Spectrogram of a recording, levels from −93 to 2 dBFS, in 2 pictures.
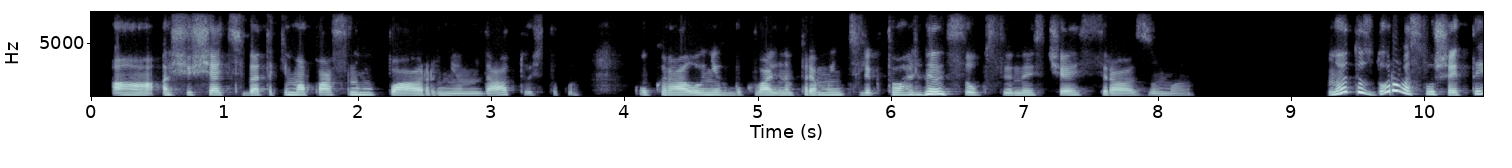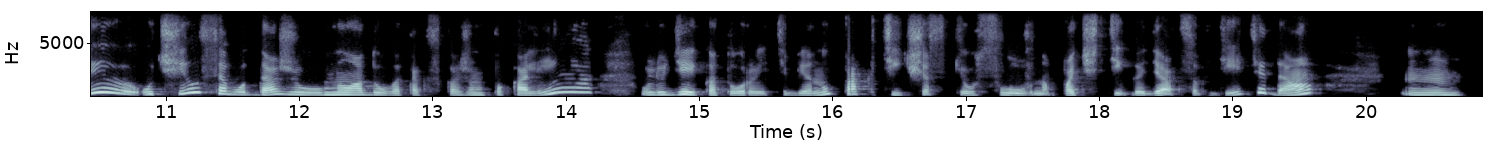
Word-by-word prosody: А, 170 Hz, -3 st, +5 dB
ощущать 185 Hz, +2 st, 0 dB
себя 180 Hz, -1 st, +1 dB
таким 185 Hz, +1 st, -2 dB
опасным 180 Hz, +1 st, +1 dB
парнем, 155 Hz, -3 st, +2 dB
да, 165 Hz, +6 st, +3 dB
то 140 Hz, -8 st, -13 dB
есть 140 Hz, -, -18 dB, 0.6 s
украл 180 Hz, -1 st, +2 dB
у 180 Hz, -, +2 dB
них 175 Hz, -1 st, 0 dB
буквально 165 Hz, +1 st, +1 dB
прям 170 Hz, 0 st, 0 dB
интеллектуальную 195 Hz, +6 st, +2 dB
собственность, 175 Hz, -5 st, -4 dB
часть 175 Hz, 0 st, -2 dB
разума. 150 Hz, -2 st, -3 dB, 1.0 s
Ну, -, -, +5 dB
это 415 Hz, -1 st, +5 dB
здорово. 285 Hz, -4 st, +6 dB
Слушай, 230 Hz, -6 st, +1 dB
ты 180 Hz, +8 st, -2 dB, 0.4 s
учился 275 Hz, -, +1 dB
вот 205 Hz, -4 st, -4 dB
даже 210 Hz, +2 st, +1 dB
у 180 Hz, -2 st, -2 dB
молодого, 190 Hz, -4 st, +1 dB
так 160 Hz, 0 st, -8 dB
скажем, 165 Hz, +1 st, -7 dB
поколения, 315 Hz, -, -1 dB, 0.3 s
у -, -, -5 dB
людей, 200 Hz, +2 st, +2 dB
которые 160 Hz, -5 st, -3 dB
тебе, 155 Hz, +1 st, -7 dB
ну, 225 Hz, +10 st, -2 dB
практически, 190 Hz, -, -5 dB
условно 150 Hz, -2 st, -5 dB
почти 165 Hz, 0 st, -3 dB
годятся 140 Hz, -3 st, 0 dB
в -, -, -22 dB
дети, 230 Hz, -, -3 dB
да? 335 Hz, -1 st, +3 dB, 0.7 s
М 175 Hz, -3 st, -4 dB
175 Hz, 125 wpm, -24 LUFS, 160-200 Hz, 1.0 s, здорово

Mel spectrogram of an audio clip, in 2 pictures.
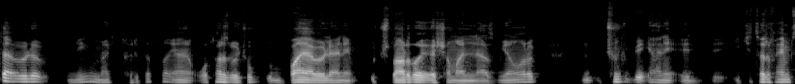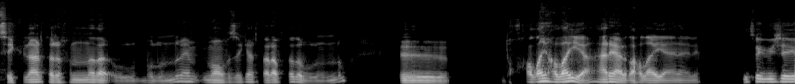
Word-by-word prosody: de 165 Hz, -, +7 dB
öyle, 135 Hz, -1 st, +2 dB, 0.3 s
ne 100 Hz, -, -15 dB
bileyim, 120 Hz, -1 st, -9 dB
belki 100 Hz, 0 st, -11 dB
tarikat 100 Hz, +7 st, -17 dB
falan 130 Hz, -2 st, -12 dB
yani 100 Hz, -1 st, -5 dB
o 105 Hz, -, -8 dB
tarz 115 Hz, -2 st, 0 dB
böyle 105 Hz, -1 st, 0 dB
çok, 115 Hz, +1 st, -10 dB
bayağı, 100 Hz, +3 st, +5 dB
böyle, 95 Hz, -1 st, +3 dB
hani, 90 Hz, -1 st, -3 dB
uçlarda 105 Hz, +1 st, +4 dB
yaşaman 90 Hz, -2 st, 0 dB
lazım 80 Hz, +2 st, -7 dB
genel 100 Hz, +2 st, -5 dB
olarak. 120 Hz, +1 st, -3 dB, 0.4 s
Imm, -, -, -11 dB
çünkü 125 Hz, 0 st, -5 dB
bi 110 Hz, -, -1 dB
hani, 100 Hz, -2 st, -5 dB
e 90 Hz, -1 st, -9 dB, 0.2 s
d -, -, -20 dB
2 -, -, -21 dB
tarafın 115 Hz, -1 st, 0 dB
hem 115 Hz, -1 st, +1 dB
seküler 110 Hz, 0 st, 0 dB
tarafında 105 Hz, 0 st, -2 dB
da, 95 Hz, -, +2 dB
uuu, 85 Hz, +1 st, -15 dB
bulundum 90 Hz, +9 st, -9 dB
hem 130 Hz, -4 st, -6 dB
muhafazakâr 100 Hz, +2 st, -4 dB
tarafta 105 Hz, +3 st, -2 dB
da 105 Hz, -, -1 dB
bulundum. 85 Hz, +3 st, -13 dB, 0.5 s
Eee, 85 Hz, -1 st, 0 dB, 0.8 s
halay, 130 Hz, +3 st, +4 dB
halay 130 Hz, +3 st, +6 dB
ya. 125 Hz, -, +1 dB
Her 110 Hz, +1 st, +4 dB
yerde 100 Hz, -7 st, +5 dB
halay 95 Hz, -1 st, +1 dB
yani, 95 Hz, +1 st, -5 dB
hani 95 Hz, +1 st, -12 dB, 0.4 s
Kimse 125 Hz, +3 st, -1 dB
bir 125 Hz, -, +1 dB
şey 130 Hz, 0 st, +3 dB
105 Hz, 190 wpm, -24 LUFS, 95-115 Hz, 0.8 s, de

